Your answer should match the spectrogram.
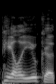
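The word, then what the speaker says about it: Pagliuca: brief cross-examination from Jeff puka the g is silent like lasagna he's out now all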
